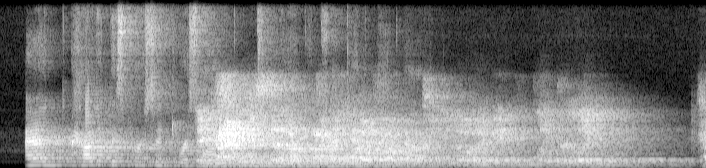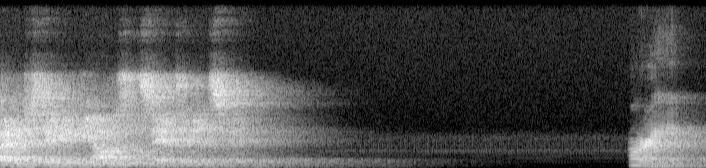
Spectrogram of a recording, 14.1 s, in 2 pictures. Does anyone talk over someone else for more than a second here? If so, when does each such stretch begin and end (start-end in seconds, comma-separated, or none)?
1.9-4.3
